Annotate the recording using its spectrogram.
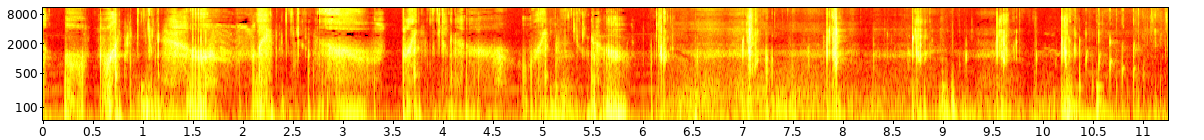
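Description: A young man makes close mouth sounds and clicks into a microphone.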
